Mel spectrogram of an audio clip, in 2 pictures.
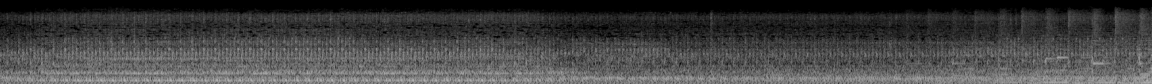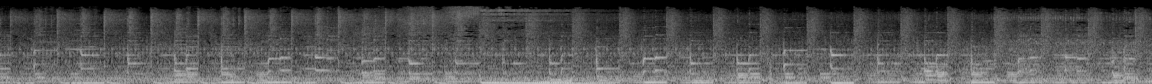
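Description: A John Deere L4018 four-wheel tractor engine runs steadily at 540 PTO RPM while ploughing a rice paddy, a continuous loud mechanical drone that grows rougher and heavier in its second half, with no talk over it.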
